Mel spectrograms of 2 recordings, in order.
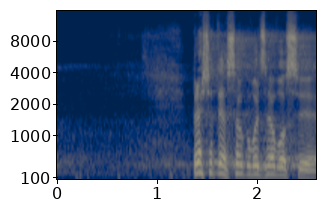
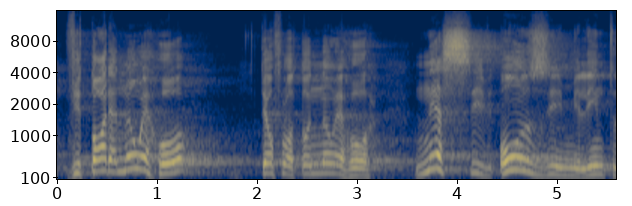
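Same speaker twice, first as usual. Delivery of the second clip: lento e mais forte, palavra por palavra; ênfase de pregação; 3 semitones higher, 5 dB louder, slower than usual. Acted. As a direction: martela cada frase para a igreja. Testemunho enfático na igreja. (ênfase pausada de pregador)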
